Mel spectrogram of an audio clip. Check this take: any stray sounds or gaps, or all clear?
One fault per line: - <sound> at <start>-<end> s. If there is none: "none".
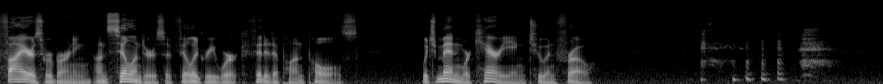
- laugh at 7.0-8.5 s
